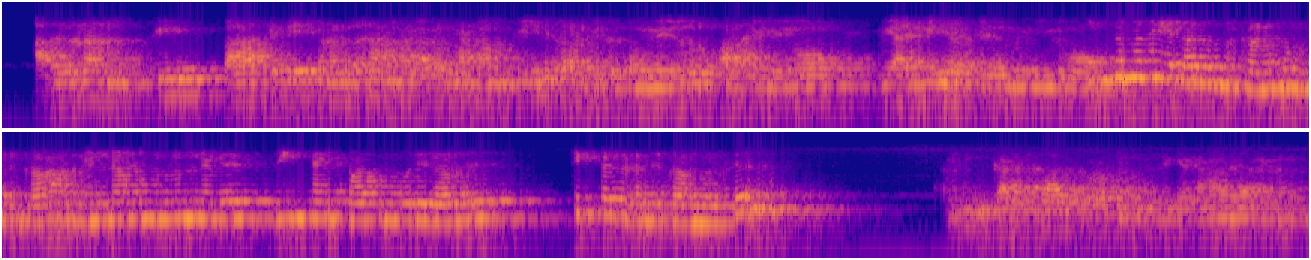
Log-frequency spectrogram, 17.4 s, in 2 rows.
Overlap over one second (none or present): none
